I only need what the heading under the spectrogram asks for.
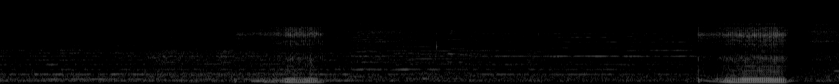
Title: He snores too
